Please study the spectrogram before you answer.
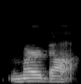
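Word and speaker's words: Murdaugh: don't know and then they call them Alex Murdock like there's a a c or a k or somewhere at the end of his name I don't know I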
